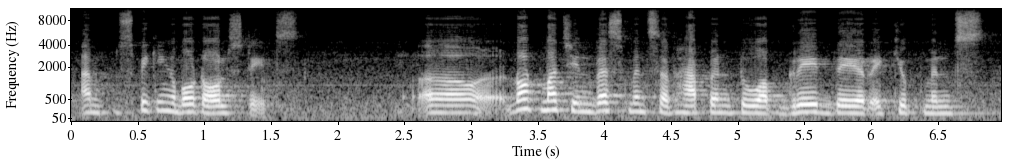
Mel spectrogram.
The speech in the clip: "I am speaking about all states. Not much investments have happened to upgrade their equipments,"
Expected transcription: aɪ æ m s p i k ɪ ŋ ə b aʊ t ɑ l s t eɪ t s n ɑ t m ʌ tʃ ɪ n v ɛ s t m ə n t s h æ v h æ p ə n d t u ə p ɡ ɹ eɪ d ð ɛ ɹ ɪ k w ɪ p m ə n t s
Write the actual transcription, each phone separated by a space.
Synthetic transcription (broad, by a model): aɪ m s p i k ɪ ŋ ə b aʊ t ɑ l s t eɪ t s n ɑ t m ʌ tʃ ɪ n v ɛ s t m ə n t s h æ v h æ p ə n d t u ə p ɡ ɹ eɪ d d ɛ ɹ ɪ k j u p m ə n t s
